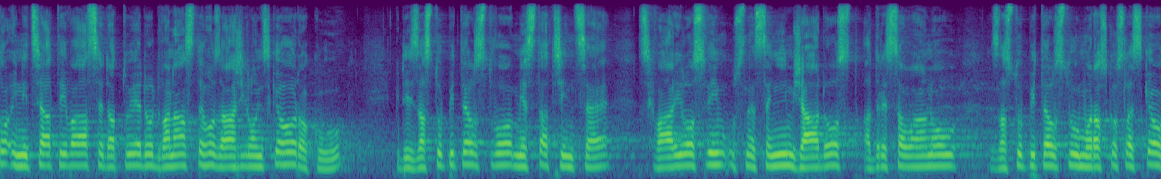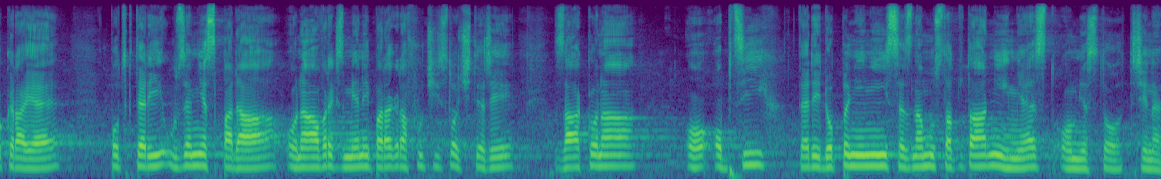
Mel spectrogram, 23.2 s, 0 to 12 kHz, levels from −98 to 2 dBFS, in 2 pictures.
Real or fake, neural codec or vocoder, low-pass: real; none; 10.8 kHz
